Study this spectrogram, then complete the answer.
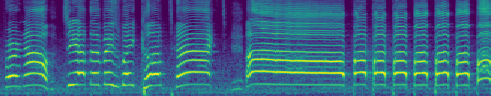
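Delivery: loud, high shout of disbelief; excited race commentary. Real, not acted. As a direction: yell the crash call, drawing words out. Commentator erupts at opening crash.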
